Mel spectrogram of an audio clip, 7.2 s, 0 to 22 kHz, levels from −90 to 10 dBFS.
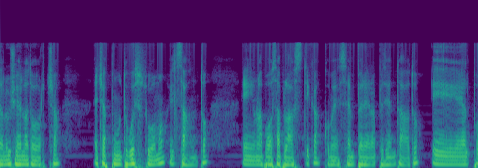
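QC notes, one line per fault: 0.78–7.18 s, resampler restarted on every block: from 0.78 s to the end there's a steady 50 Hz buzz riding on the speech, and it drops away whenever the signal does. The rate converter was run fresh on each 20 ms block, so at every block edge it filled in silence or wrapped-around samples instead of the real neighbours, leaving a small error at each join. Fifty joins a second fuse into a buzz. The audio sounds like a 24 kHz to 16 kHz conversion.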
